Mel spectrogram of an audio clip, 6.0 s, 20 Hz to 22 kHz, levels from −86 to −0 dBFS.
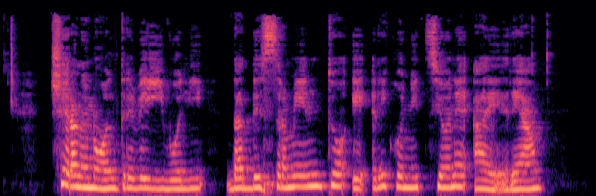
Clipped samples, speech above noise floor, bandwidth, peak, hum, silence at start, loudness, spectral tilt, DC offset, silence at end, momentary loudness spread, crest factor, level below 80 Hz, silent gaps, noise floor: under 0.1%; 21 dB; 16.5 kHz; -4 dBFS; none; 0.1 s; -19 LUFS; -5 dB/octave; under 0.1%; 0.55 s; 8 LU; 14 dB; -54 dBFS; none; -39 dBFS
